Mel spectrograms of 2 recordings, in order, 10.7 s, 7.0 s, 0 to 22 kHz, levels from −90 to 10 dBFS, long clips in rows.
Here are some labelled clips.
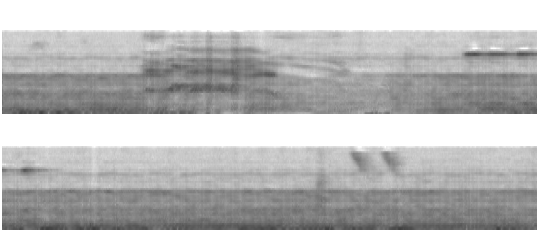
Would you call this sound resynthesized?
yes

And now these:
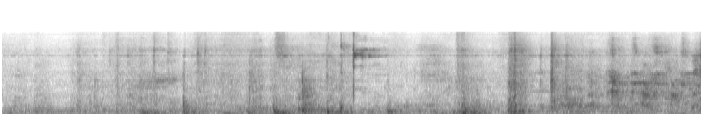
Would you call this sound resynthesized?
yes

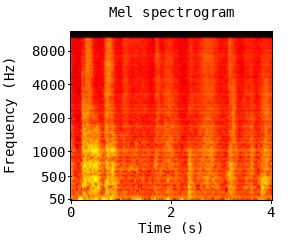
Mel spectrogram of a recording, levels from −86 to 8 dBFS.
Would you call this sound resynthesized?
yes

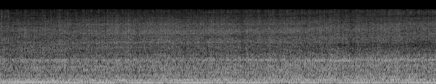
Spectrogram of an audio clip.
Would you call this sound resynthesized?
no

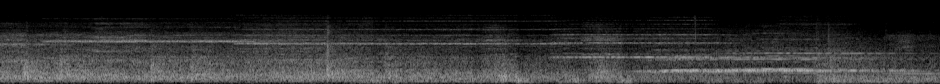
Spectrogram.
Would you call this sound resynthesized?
no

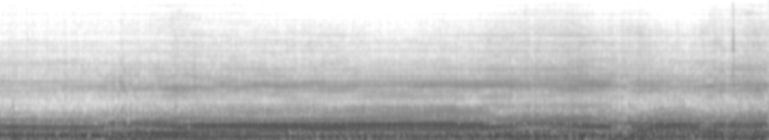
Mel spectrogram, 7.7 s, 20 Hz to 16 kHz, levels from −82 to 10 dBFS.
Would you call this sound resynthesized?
yes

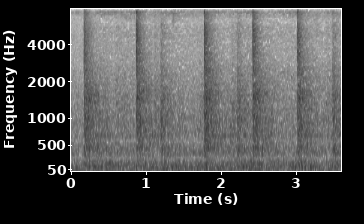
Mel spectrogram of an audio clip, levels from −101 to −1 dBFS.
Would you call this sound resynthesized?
no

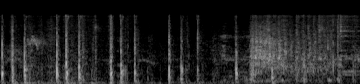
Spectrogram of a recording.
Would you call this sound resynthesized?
yes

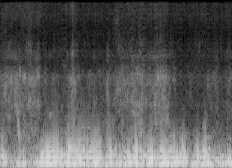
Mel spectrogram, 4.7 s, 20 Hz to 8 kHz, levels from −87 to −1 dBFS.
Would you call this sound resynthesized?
yes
